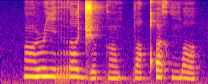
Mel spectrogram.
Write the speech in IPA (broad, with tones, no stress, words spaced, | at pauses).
ɔ̃˦ɹi˦ rɔ˦d͡ʒo˨kɔ̃˨ pːɔ˨qʼu˦xŋ͡mɔ˦˨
